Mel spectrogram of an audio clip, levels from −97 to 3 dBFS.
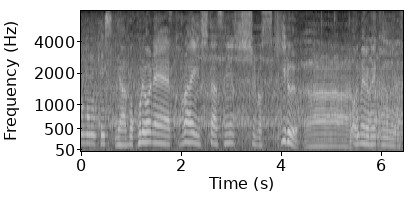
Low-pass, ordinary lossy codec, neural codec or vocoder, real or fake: none; none; codec, 16 kHz, 8 kbps, FunCodec, trained on LibriTTS, 25 frames a second; fake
